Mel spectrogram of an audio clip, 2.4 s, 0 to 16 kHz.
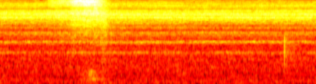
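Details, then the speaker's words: Suzuki GSX-R750 with low compression, leak-down test on cylinder 1 at TDC compression: steady airy hiss escaping back through the intake; poorly sealing intake valve. "pressing by the uh intake valves. like I can't hold on. It just keeps"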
